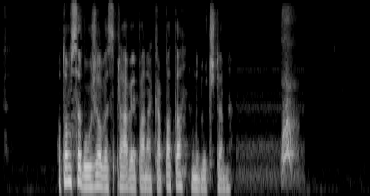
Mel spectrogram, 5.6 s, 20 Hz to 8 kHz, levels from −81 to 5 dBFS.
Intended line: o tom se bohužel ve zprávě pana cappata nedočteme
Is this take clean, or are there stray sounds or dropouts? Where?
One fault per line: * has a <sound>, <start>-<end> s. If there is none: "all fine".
* has a bark, 4.2-4.5 s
